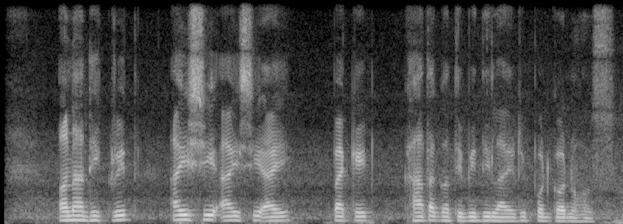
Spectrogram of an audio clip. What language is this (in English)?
Nepali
